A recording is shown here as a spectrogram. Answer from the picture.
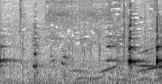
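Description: Trials bike hopping on its back wheel on rock: a sharp knock as the wheel lands at the start, a smaller knock about half a second in, and another sharp knock near the end. Squealing, whistle-like tones come around the landings, most near the end.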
